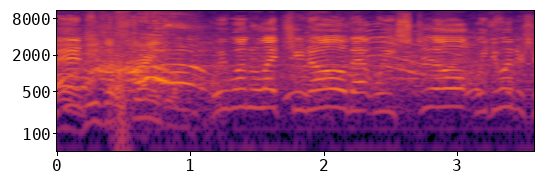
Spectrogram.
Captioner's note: crowd chatter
